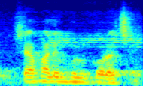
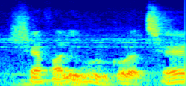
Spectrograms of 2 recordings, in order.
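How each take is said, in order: First: Said in the usual way. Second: Slow, lower-pitched playful verdict; drawn-out teasing. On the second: Pretend. Teacher answering who made the mistake, drawn-out teasing. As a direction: stretch Shefali and করেছে out long and low. Mock verdict after "কে করেছে?.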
